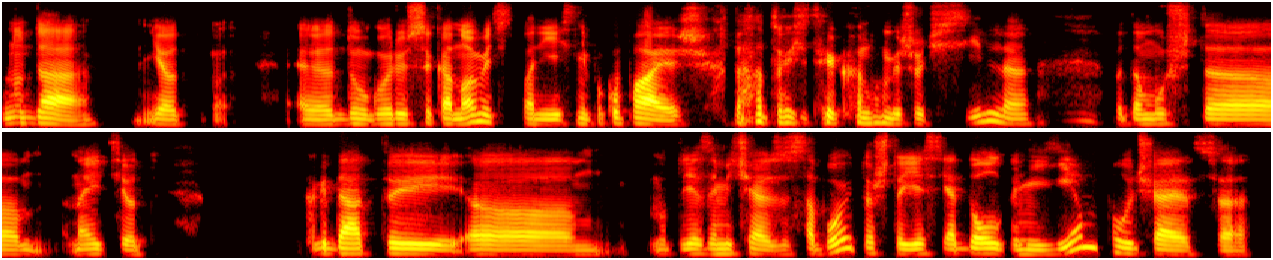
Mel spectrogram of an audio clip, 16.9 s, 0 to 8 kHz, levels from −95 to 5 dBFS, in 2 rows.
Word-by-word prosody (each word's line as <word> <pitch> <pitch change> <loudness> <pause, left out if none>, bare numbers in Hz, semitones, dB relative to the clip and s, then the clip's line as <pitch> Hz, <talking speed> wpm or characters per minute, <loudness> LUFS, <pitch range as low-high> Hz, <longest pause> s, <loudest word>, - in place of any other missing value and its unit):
Ну 130 +2 -4
да, 115 -7 +4 0.3
я 110 -2 -1
вот, 105 -1 -4 0.8
э, 110 0 -1
ду 110 0 -3
говорю 115 +1 0
сэкономить 120 +7 +1
в - - -42
плане, 110 -2 -1
если 115 +2 -4
не 110 - -4
покупаешь. 115 -6 +4
Да - - -5
то - - -3
есть - - -6
ты - - +3
экономишь 125 -3 -4
очень 115 - -7
сильно, 135 -8 -3 0.5
потому 115 0 -4
что, 110 -2 +2 0.3
знаете, 110 +1 -4
вот - - -8 1.1
когда 120 0 +4
ты 115 -3 +3
эм, 105 -2 +1 0.3
вот 110 -1 -13
я 115 0 -1
замечаю 110 -2 -1
за 105 +1 -11
собой 115 - -1
то, 130 - -4
что 115 - -5
если 115 0 0
я - - +1
долго 120 -2 +2
не 105 -1 -3
ем, 240 - -1
получается, 100 -7 0
115 Hz, 140 wpm, -24 LUFS, 105-120 Hz, 1.1 s, да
